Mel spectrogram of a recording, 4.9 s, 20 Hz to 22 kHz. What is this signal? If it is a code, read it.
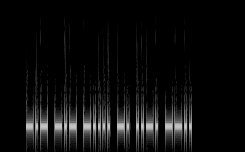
Morse code, heard as a keyed tone, about 25 wpm, 700 Hz. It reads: KK6NFZ
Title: USA Call Signs - 6 Characters - Repeated 2x - 25wpm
